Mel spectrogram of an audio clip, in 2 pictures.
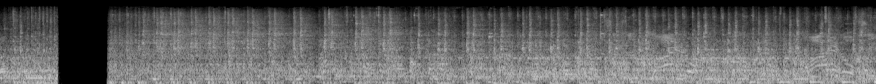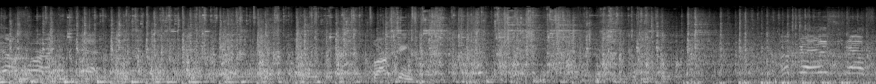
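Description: A loud tractor engine runs steadily while driving uphill, rough and droning, with a brief dropout near the start and faint voices underneath.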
